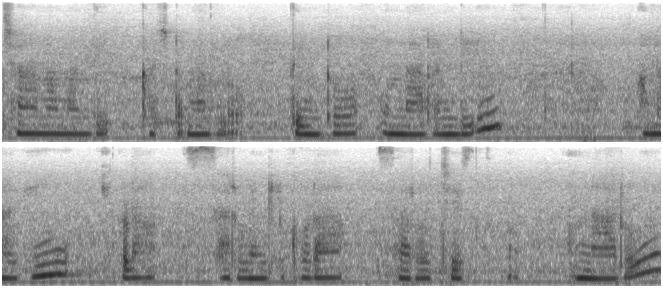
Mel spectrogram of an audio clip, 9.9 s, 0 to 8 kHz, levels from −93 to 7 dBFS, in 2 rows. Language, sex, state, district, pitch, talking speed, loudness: Telugu, female, Andhra Pradesh, Annamaya, 175 Hz, 85 wpm, -22 LUFS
